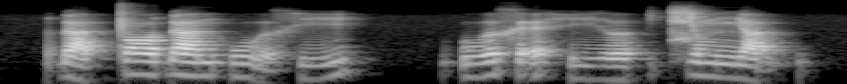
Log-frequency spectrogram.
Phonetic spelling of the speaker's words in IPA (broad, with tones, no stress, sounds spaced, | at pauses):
ɗ a˨˩ t̚ t̪ ɔ˧ ɗ a˧ n h w ṵ˧˨ ə̯ x i˨˦ | ʔ u˨˦ ə̯ x ɛ̰˧˥ h i˧ ə̯ | t͡ɕ ə˧ m ɲ a̰˧˨ w ʔ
